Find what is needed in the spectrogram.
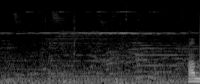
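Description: Quiet background music with a steady high-pitched whine, before a man's voice starts again right at the end.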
